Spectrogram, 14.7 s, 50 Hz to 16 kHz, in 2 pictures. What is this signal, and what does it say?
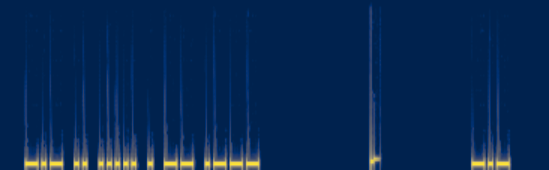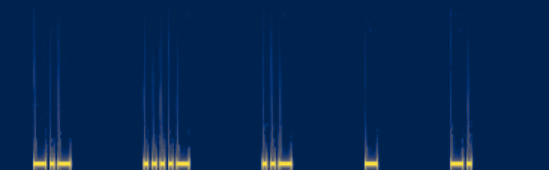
Morse code, heard as a keyed tone, about 21 wpm, spaced as for 11 wpm, 700 Hz. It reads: KI5EMJ KK4UTN
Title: USA Call Signs - 6 Characters - 6x Character Spacing - 22wpm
